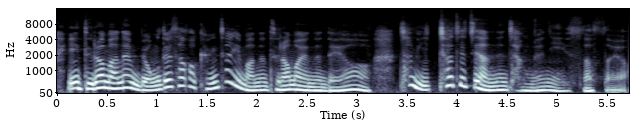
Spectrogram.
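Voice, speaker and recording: A pastor's wife giving a devotional talk, telling stories in a gentle, earnest and expressive way. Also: female voice, lowish voice.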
